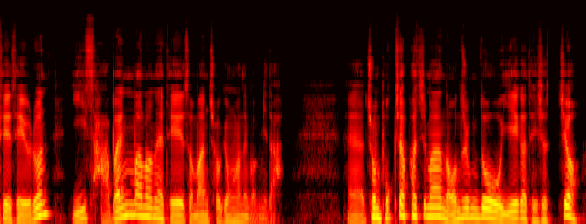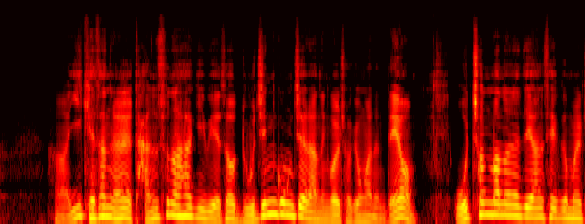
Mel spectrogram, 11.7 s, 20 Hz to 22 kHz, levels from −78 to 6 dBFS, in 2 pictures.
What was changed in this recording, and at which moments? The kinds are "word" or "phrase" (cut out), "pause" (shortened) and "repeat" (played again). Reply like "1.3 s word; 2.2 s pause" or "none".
10.3 s pause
